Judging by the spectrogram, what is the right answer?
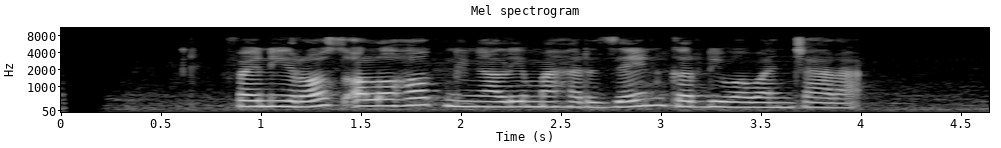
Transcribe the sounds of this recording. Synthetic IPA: fɛniɾɔsɔlɔɦɔk̚niŋalimaɦərzɛjnkɨrdiwawaɲt͡ʃaɾa̰

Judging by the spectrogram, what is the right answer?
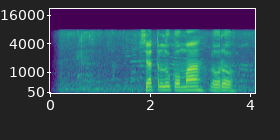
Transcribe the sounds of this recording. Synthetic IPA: sɛt̪ːəlukomaloɾo

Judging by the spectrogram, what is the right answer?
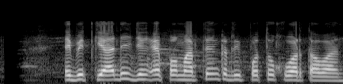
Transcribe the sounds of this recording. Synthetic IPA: ʔɛbit̪̚kiadid͡ʒɨŋɛpəlmart̪inkɨrdipɔt̪ɔkuwart̪awan

